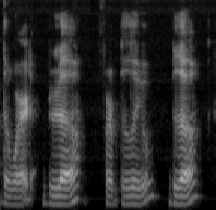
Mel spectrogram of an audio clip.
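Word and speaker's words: bleue: So we have the word bleu for blue, bleu. The extra E is for if it becomes feminine. The pronunciation is the same though.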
